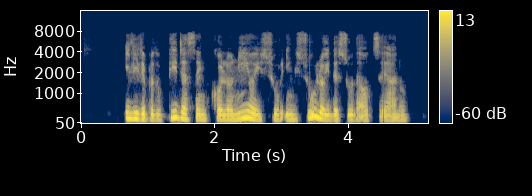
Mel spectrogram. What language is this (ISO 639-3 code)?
epo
